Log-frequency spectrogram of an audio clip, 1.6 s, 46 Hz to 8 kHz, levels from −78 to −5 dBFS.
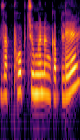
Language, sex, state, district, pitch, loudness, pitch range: Wancho, female, Arunachal Pradesh, Longding, 255 Hz, -14 LUFS, 245-280 Hz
